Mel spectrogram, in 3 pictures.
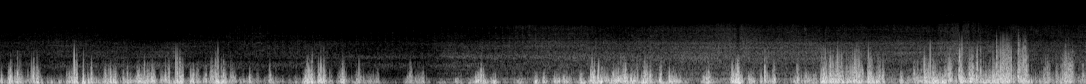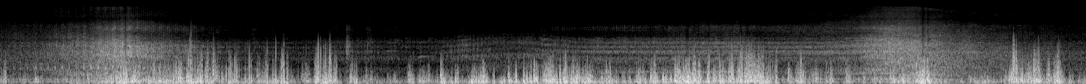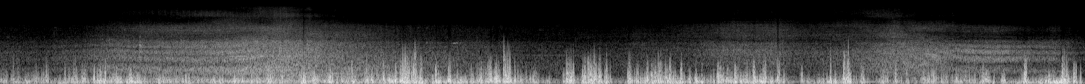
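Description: Wind buffeting hard on the microphone, with a few road vehicles driving past, each swelling up and fading away; one passing engine gives a brief whine that rises and falls near the middle.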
